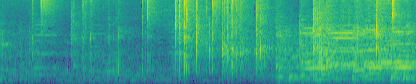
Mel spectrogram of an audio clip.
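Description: Plastic resealable pouch crinkling and clicking as fingers work at its zip seal, over background music that grows louder about halfway through.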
